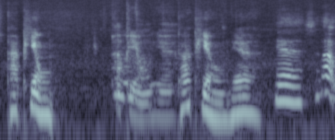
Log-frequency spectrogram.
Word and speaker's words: papillon: It's French, isn't it? I didn't realise the word was French. It's French for butterflies. It's papillon.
